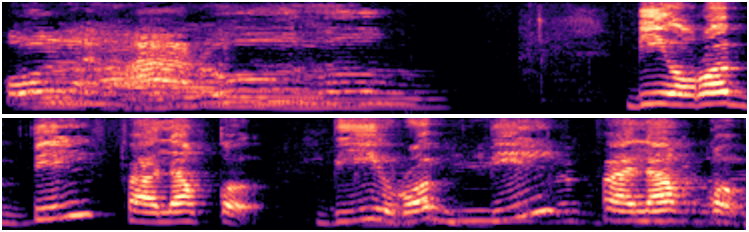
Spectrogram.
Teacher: قاف قلقلہ ہے, heavy letter ہے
